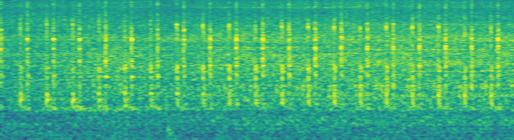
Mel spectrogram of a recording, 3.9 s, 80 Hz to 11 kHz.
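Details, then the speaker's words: Dodge 4.7L V8 at about 200,600 miles, warm idle after a 15-mile drive following a third repair attempt with new lifters: sharp even clicking about 2.5 per second, stethoscope places it at the valve cover; valvetrain tick, cause unconfirmed. "So, it's clicking. You can hear it. And I use the stethoscope. It's It's coming uh from the valve cover and uh man, I thought I had it."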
